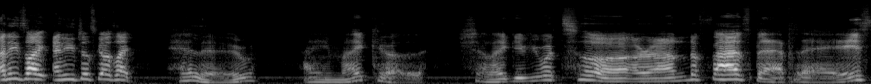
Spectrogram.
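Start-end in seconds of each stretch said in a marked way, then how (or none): 1.7-8.7 very low, slow, drawn-out creepy killer voice. Describing a game character greeting a TV crew, imitating an obvious serial killer's voice. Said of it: "And he's also talking like this".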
